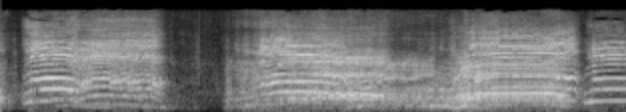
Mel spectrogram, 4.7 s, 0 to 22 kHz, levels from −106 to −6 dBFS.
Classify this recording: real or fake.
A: real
